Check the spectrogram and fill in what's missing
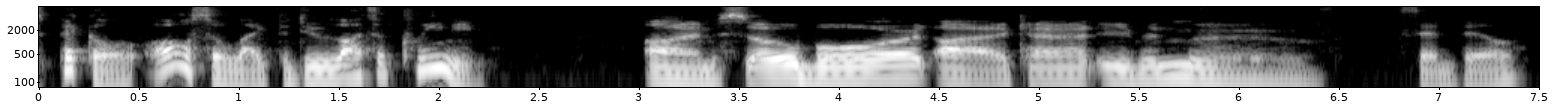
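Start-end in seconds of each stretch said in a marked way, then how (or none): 3.0-6.5 slow, monotone character drawl; listless slow complaint; bored. Acted. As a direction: drag every word out, too bored to move.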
